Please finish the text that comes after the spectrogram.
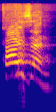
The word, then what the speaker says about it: kaizen: I I did so why do you need Kaizen the word is actually pronounced Kaizen and it's a Japanese word that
